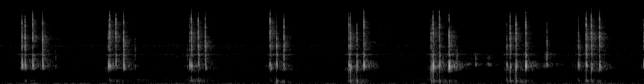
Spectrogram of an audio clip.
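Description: Long nails tap and scratch a hollow carved wooden incense box, held horizontally and then upright. About eight short bursts of rapid, bright, hollow clicks come at an uneven pace, each dying away almost instantly, with quiet gaps between them.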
